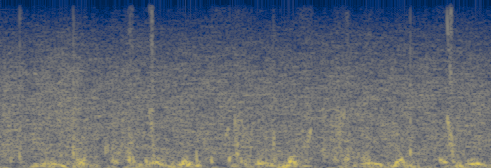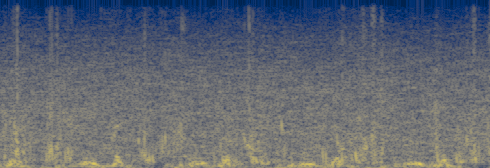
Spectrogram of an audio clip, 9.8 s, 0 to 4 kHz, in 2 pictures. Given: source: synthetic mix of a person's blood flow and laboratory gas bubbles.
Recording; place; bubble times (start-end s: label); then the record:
Doppler ultrasound of blood flow; precordium
0.00-0.03 s: bubbles
0.07-0.27 s: bubbles
0.70-0.90 s: bubbles
1.02-1.40 s: bubbles
1.44-1.62 s: bubbles
1.94-2.02 s: bubbles
2.07-2.81 s: bubbles
2.98-3.13 s: bubbles
3.20-3.81 s: bubbles
3.94-4.15 s: bubbles
4.36-4.60 s: bubbles
4.91-5.26 s: bubbles
5.35-5.69 s: bubbles
5.91-6.84 s: bubbles
7.02-7.80 s: bubbles
8.10-8.21 s: bubbles
8.25-8.80 s: bubbles
9.23-9.82 s: bubbles
From the record:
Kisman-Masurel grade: 342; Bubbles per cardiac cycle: rolling drumbeat, 9 or more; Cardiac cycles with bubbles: 100%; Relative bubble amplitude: moderate (0.250 to 0.450); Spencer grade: 3 (all of the cardiac periods contain showers or single bubble signals, but not dominating or overriding the cardiac motion signals); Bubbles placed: only in the low amplitude regions of the cardiac cycle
